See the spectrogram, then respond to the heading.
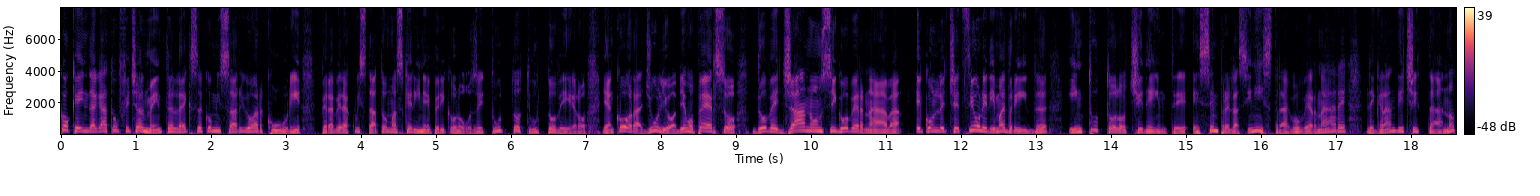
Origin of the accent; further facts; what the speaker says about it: Tuscany, Italy; sono toscano anch'io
